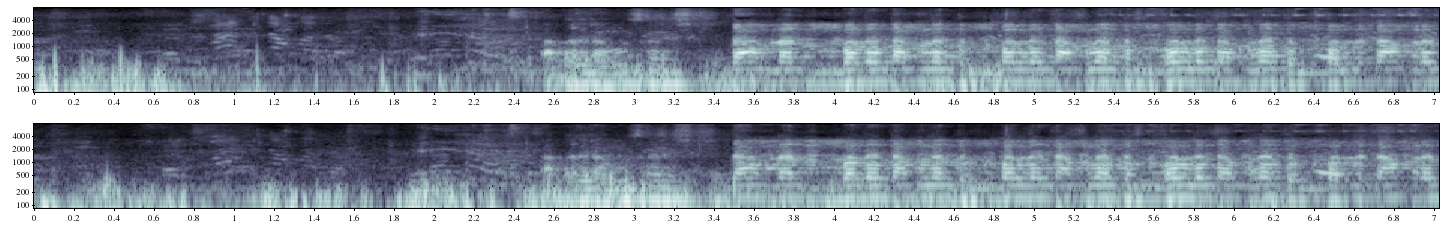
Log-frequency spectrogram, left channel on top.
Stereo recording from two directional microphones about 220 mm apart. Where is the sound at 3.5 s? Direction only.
10° left (ahead or behind).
